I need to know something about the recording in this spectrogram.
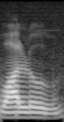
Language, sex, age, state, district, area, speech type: Telugu, male, 18-30, Telangana, Nalgonda, rural, spontaneous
